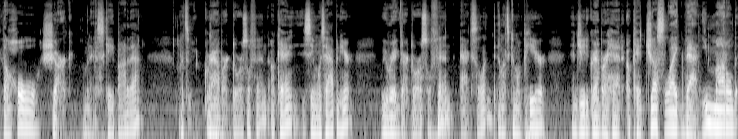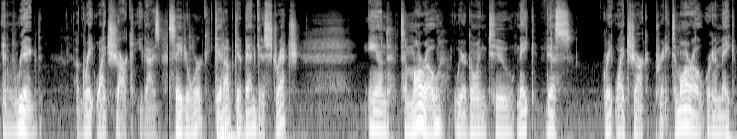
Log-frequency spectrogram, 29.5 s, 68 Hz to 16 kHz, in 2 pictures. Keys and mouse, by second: 2.9 click, 4.3 g, 10.6 g, 15.7 click, 18.4 ctrl+s.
